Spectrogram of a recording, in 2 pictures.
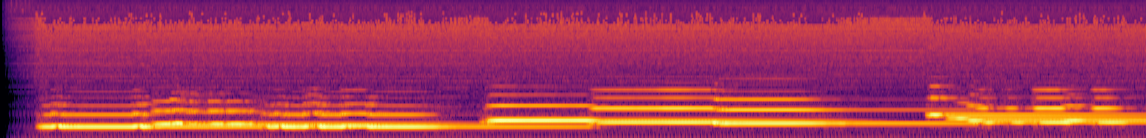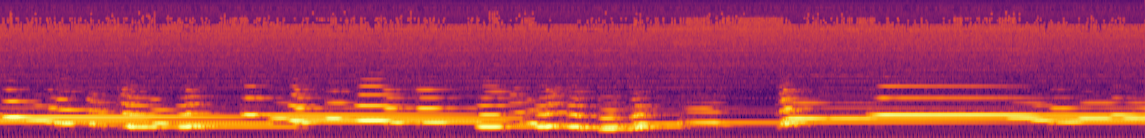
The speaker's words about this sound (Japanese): えー、もう一つの楽器を持つ右手と、えー、もう一つ左手の距離によって演奏ができる距離まあそれとその右手のについた、えー、圧力を感じることができるスイッチで演奏することができるので結果的に揺らぐように演奏をすることができる、えー、シンセサイザー電子楽器です。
